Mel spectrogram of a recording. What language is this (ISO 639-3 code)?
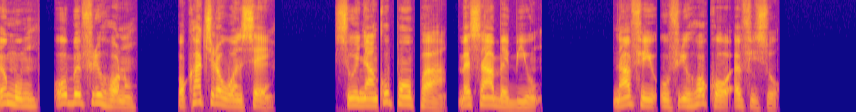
aka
